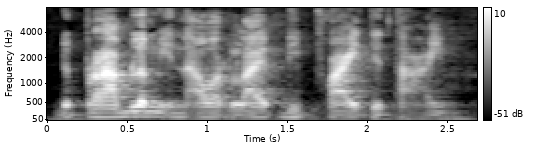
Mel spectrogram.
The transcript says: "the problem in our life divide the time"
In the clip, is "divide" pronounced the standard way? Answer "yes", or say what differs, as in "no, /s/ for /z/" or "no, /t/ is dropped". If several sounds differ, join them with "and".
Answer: no, /w/ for /v/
